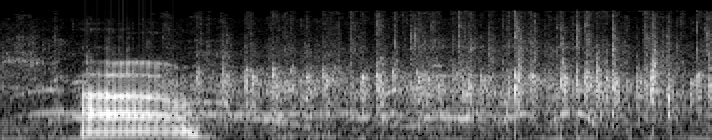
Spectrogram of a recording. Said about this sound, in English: The applause for those online and those who don't know the story.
